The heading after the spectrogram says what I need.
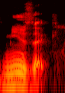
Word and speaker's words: Muzik: It's Muzik, but it's pronounced music.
